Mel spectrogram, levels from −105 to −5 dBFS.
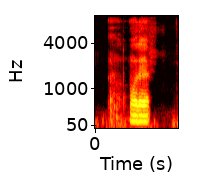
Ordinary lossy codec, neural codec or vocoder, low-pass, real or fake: none; codec, 16 kHz, 8 kbps, FreqCodec, smaller model; none; fake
